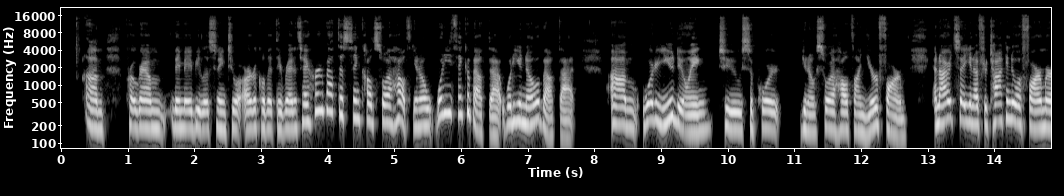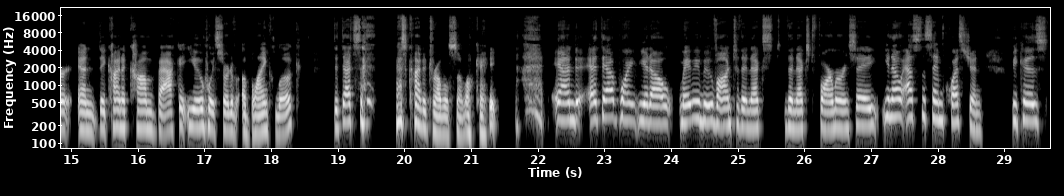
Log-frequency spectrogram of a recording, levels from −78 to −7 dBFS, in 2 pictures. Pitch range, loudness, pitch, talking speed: 175-240 Hz, -21 LUFS, 195 Hz, 215 wpm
